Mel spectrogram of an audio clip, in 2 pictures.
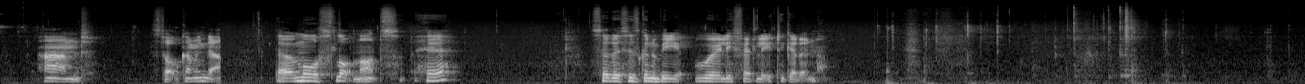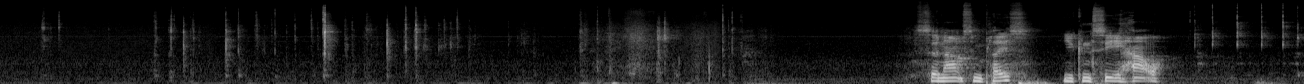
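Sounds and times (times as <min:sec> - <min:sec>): small metal parts clicking: 0:08.8 - 0:11.9, 0:13.4 - 0:13.8, 0:14.6 - 0:18.3, 0:25.0 - 0:26.0.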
